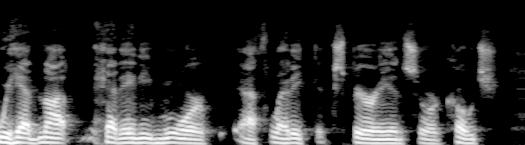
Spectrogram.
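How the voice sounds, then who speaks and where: A man speaks at medium pitch with a dark, mellow tone and a somewhat breathy quality. The sound is dry and close with no echo, over a quiet background. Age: 70s. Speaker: high school lacrosse coach. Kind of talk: interview. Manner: halting, with many restarts.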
